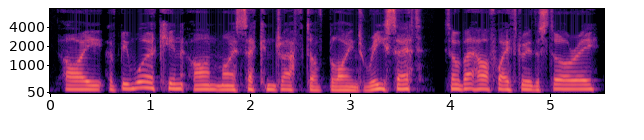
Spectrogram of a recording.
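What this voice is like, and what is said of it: Slightly rough, strained voice. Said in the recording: “My voice is still a bit dodgy”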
